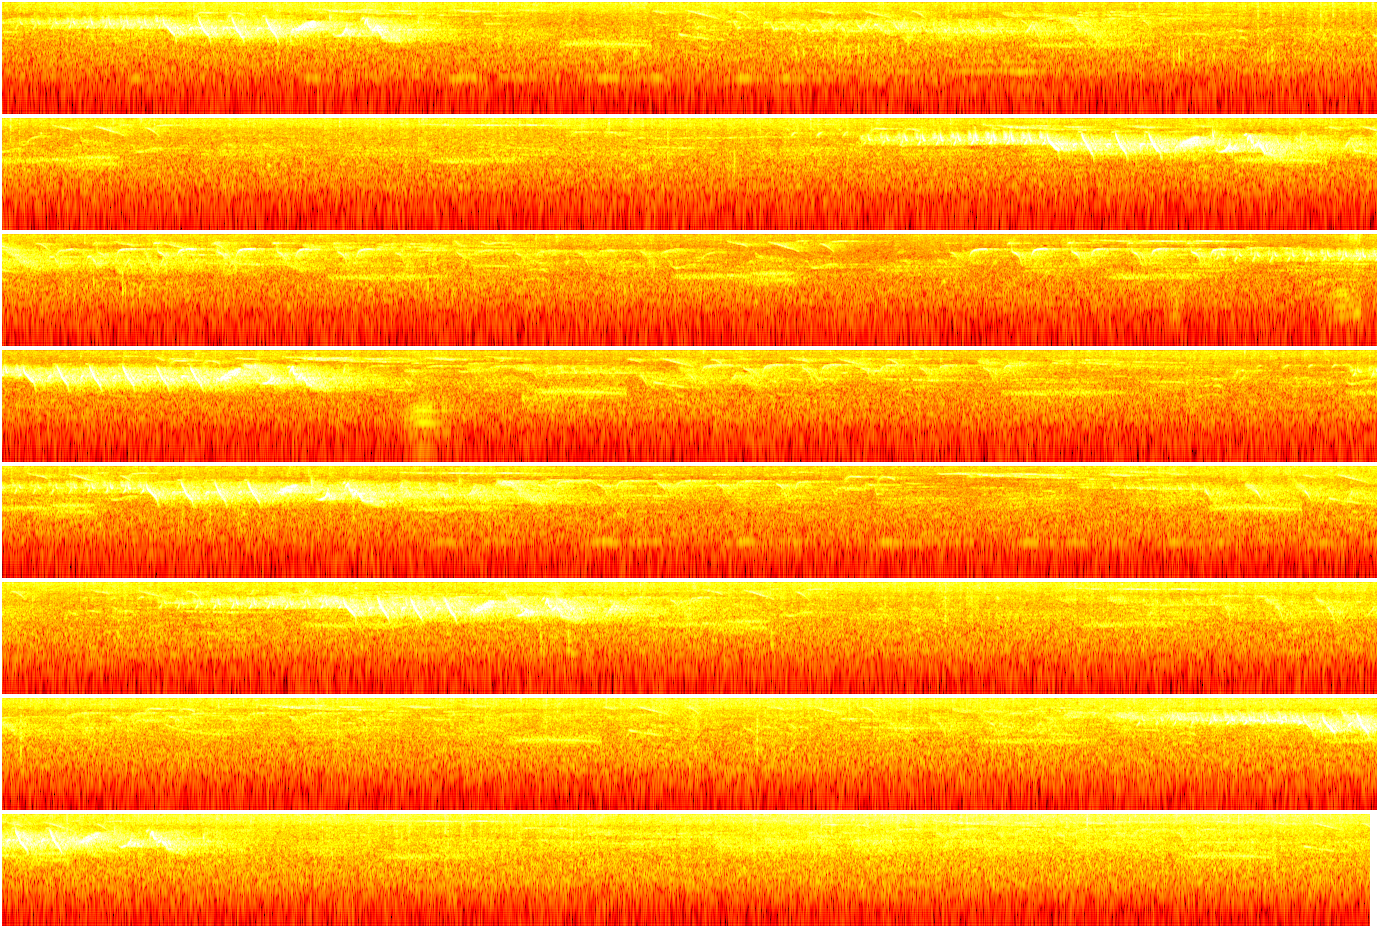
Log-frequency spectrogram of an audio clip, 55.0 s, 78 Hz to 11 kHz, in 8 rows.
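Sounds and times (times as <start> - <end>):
flowing river water: 0.0 - 15.9, 23.0 - 54.9.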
